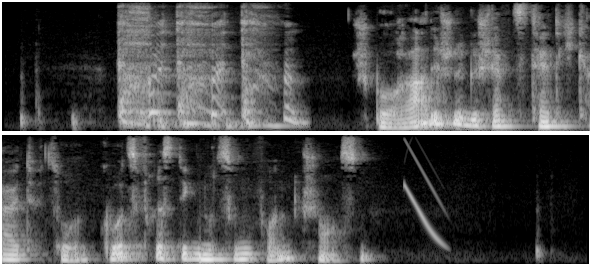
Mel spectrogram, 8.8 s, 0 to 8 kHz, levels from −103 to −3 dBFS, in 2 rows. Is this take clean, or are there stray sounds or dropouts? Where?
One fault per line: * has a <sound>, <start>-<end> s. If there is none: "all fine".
* has a cough, 0.9-2.3 s
* has a chirp, 7.4-7.8 s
